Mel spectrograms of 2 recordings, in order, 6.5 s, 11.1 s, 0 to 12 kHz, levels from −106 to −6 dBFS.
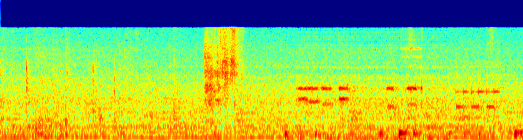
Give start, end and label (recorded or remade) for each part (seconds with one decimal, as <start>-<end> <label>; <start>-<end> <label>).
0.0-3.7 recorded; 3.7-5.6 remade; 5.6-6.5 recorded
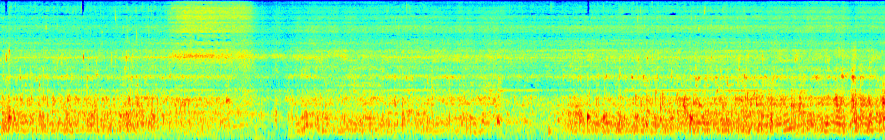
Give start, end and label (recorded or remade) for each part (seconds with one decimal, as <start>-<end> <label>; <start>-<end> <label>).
0.0-2.9 recorded; 2.9-4.8 remade; 4.8-5.4 recorded; 5.4-6.3 remade; 6.3-9.6 recorded; 9.6-11.1 remade

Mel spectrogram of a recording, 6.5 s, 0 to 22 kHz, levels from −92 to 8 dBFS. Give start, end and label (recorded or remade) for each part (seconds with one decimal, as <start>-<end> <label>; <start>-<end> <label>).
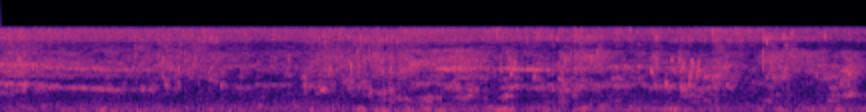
0.0-0.5 remade; 0.5-4.4 recorded; 4.4-6.5 remade

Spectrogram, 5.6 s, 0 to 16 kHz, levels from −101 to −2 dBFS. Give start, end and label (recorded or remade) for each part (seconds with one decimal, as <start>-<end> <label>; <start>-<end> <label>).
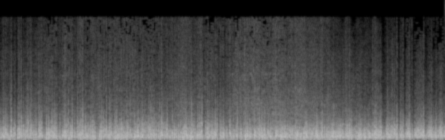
0.0-0.6 remade; 0.6-2.0 recorded; 2.0-2.5 remade; 2.5-3.7 recorded; 3.7-4.9 remade; 4.9-5.6 recorded

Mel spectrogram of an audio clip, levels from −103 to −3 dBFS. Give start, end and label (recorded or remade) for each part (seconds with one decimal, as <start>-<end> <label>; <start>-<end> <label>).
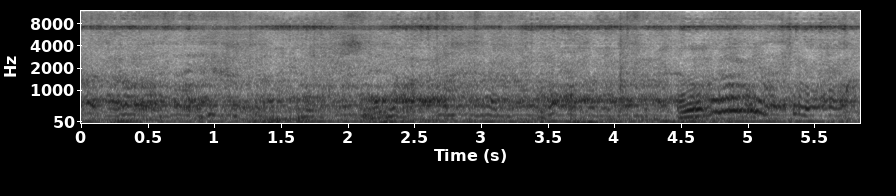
0.0-5.8 remade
